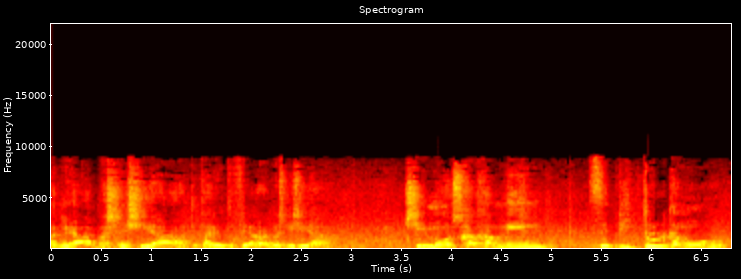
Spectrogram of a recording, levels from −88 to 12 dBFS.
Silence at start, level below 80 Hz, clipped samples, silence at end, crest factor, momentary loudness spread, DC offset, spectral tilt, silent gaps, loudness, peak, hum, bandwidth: 0 s; -52 dBFS; under 0.1%; 0 s; 12 dB; 12 LU; under 0.1%; -5 dB/octave; none; -12 LUFS; 0 dBFS; none; 9.4 kHz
